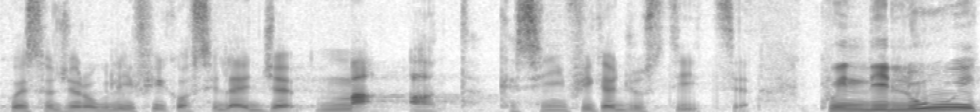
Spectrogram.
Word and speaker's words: Ma'at: E Osiride poggia i piedi su una pedana e la pedana stessa ha la forma di un geroglifico e questo geroglifico si legge Ma'at, che significa giustizia.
